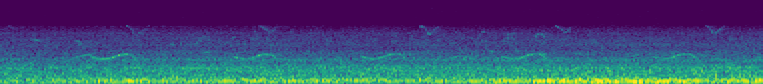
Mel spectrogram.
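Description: A diesel locomotive rumbles low as it slowly approaches and grows louder.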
